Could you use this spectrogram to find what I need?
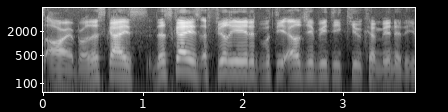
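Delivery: ordinary talk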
